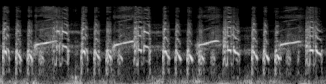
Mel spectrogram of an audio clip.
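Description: A partridge calls loudly in a fast, harsh series of clipped notes, broken up by rising whistled squeals that return about every three-quarters of a second.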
